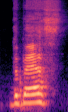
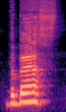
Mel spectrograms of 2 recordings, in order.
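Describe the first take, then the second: No difference in how they are said.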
